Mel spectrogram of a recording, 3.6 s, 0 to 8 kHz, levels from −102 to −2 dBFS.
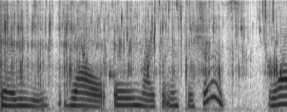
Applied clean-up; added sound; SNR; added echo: neural mask model RNNoise.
